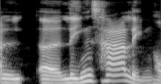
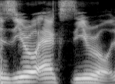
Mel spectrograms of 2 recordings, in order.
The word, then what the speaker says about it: 0x0: 可不可以跟我们说明一下零叉零，我现在总算知道怎么念了，我都念 0x0 就很比较长、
